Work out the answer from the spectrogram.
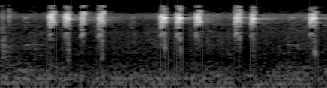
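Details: Sunbird singing vigorously while flicking its tail: thin, very high, sharp chips in short clusters of two to four, separated by brief pauses, over faint low background hum.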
